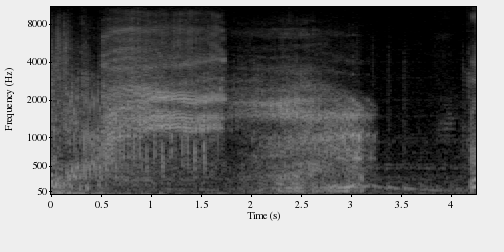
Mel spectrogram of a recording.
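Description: Creatures screech and clash in a noisy battle.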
